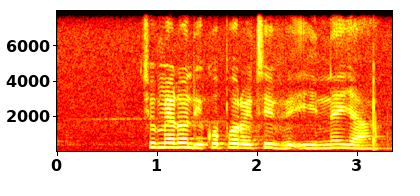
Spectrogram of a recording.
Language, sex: Venda, female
